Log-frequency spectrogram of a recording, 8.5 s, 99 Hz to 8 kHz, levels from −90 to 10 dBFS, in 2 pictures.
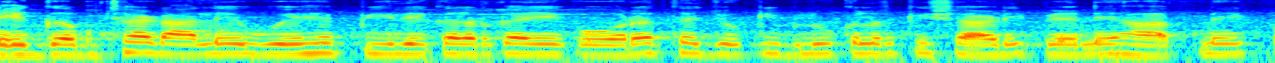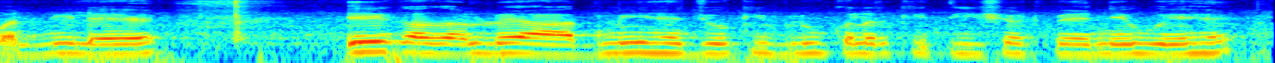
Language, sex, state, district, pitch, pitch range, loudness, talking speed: Hindi, male, Rajasthan, Nagaur, 190 Hz, 185-200 Hz, -16 LUFS, 270 wpm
